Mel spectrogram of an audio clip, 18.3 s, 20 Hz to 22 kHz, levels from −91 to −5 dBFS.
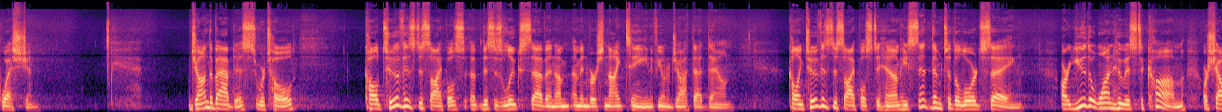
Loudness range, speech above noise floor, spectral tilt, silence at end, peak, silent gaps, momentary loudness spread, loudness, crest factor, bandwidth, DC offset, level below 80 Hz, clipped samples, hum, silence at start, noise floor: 4 LU; 38 dB; -2.5 dB/octave; 0 s; -2 dBFS; none; 11 LU; -14 LUFS; 14 dB; over 20 kHz; under 0.1%; -56 dBFS; under 0.1%; none; 0 s; -53 dBFS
